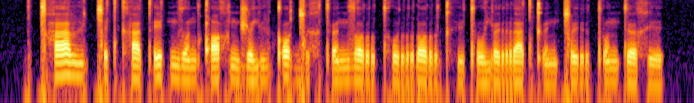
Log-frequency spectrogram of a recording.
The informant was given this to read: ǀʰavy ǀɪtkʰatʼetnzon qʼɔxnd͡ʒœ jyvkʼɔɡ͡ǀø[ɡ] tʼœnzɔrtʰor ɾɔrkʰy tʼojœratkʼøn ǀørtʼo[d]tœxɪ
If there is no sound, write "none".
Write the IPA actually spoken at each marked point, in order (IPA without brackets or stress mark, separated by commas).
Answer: x, n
